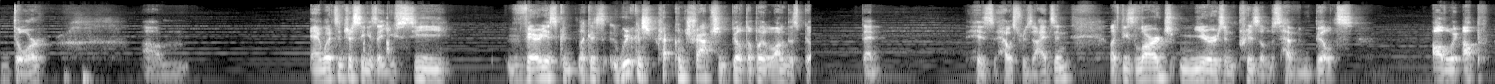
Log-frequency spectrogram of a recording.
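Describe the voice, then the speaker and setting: A man improvising narration as a tabletop game master, describing scenes in a halting way as he searches for words. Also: lowish voice, slightly rough.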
